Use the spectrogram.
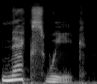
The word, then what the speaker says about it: next week: For example, the phrase next week, we rarely pronounce the T at the end of next. We say next week.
